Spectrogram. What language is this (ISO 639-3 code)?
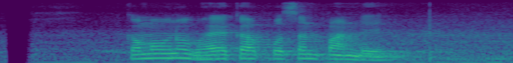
nep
